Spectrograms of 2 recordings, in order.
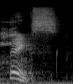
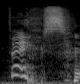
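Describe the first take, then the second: First: Said in the usual way. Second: High, breathy whisper of thanks. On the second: Acted. Thanking the pig again, whispered.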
